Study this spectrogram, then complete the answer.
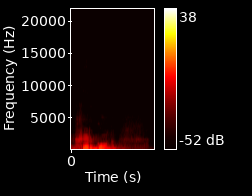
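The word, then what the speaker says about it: jergón: Jo, a právě třeba tady ta rostlina, to Dracolatium, ten jergon, on se to píše vlastně jakoby jergon, jo, vyslovuje se to v tom jazyce kečua, chergon.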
